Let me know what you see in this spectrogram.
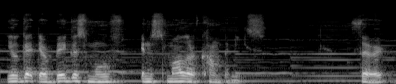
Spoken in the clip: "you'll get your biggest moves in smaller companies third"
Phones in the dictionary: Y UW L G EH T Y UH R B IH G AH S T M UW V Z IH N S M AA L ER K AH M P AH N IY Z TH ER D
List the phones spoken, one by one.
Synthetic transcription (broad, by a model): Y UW L G EH T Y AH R B IH G AH S T M UW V IH N S M AA L ER K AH M P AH N IY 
